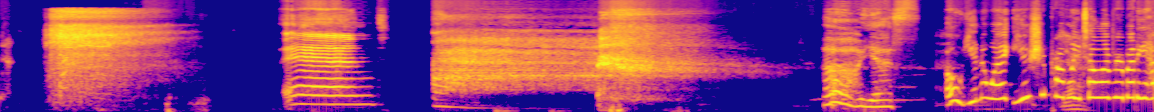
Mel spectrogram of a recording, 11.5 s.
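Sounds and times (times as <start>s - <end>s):
deep breath in and blown out: 0.4s - 2.1s, 4.3s - 7.8s
speech: 2.8s - 4.6s, 8.6s - 11.5s.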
